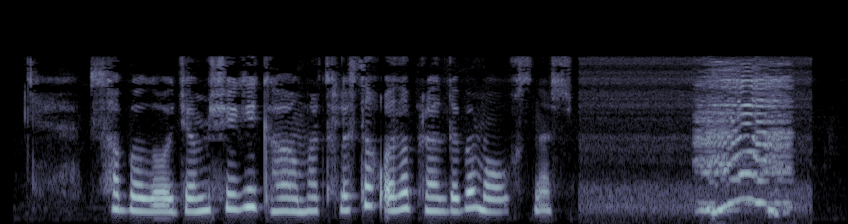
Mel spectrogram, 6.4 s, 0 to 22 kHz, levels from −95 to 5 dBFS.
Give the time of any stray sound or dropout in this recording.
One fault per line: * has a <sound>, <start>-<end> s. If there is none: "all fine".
* has a squeak, 5.2-6.0 s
